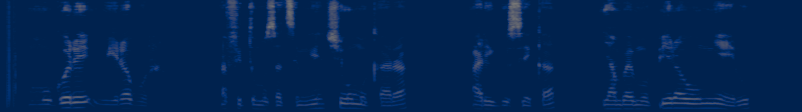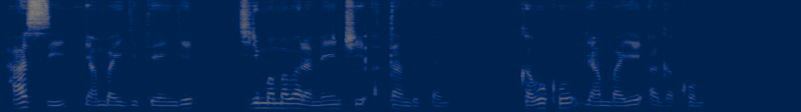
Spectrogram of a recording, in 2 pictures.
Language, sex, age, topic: Kinyarwanda, male, 25-35, government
